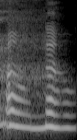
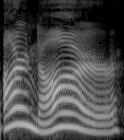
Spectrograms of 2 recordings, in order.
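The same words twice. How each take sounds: First: Said in the usual way. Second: Exaggerated Australian "Arnar" for "oh no"; Australian accent. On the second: Shown as a demonstration. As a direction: ham up a drawn-out Australian accent. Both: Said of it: "That's my Australian accent".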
